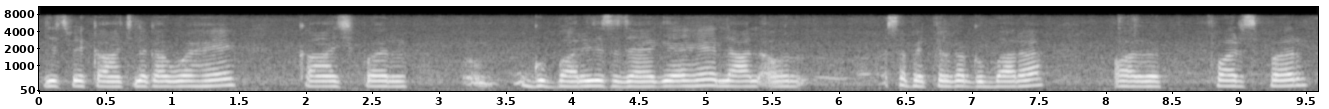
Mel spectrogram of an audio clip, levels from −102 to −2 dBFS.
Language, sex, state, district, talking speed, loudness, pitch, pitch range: Hindi, female, Haryana, Rohtak, 130 wpm, -14 LUFS, 205 Hz, 200-215 Hz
